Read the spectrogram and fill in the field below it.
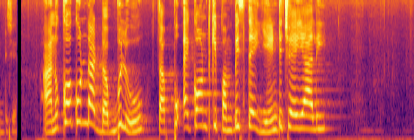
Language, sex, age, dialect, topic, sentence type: Telugu, female, 18-24, Utterandhra, banking, question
